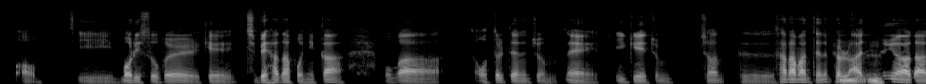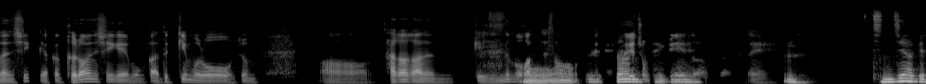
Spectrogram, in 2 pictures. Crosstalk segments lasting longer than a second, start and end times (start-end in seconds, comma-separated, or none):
14.4-16.3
